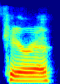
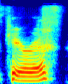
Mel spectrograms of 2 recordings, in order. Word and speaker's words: Kerith: So I very politely interrupted and said, actually, my name is Kerith. And she was like, what? And I was like, my name is Kerith.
